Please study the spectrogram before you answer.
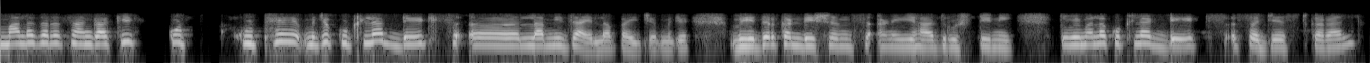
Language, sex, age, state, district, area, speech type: Marathi, female, 45-60, Maharashtra, Pune, urban, conversation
